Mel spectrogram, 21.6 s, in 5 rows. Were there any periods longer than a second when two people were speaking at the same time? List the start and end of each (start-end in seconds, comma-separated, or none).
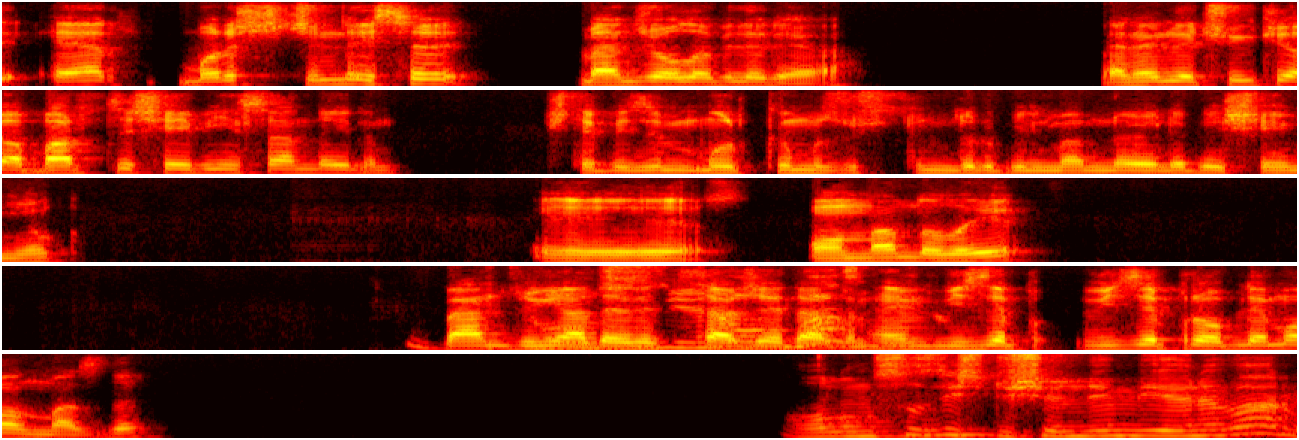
14.5-16.4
